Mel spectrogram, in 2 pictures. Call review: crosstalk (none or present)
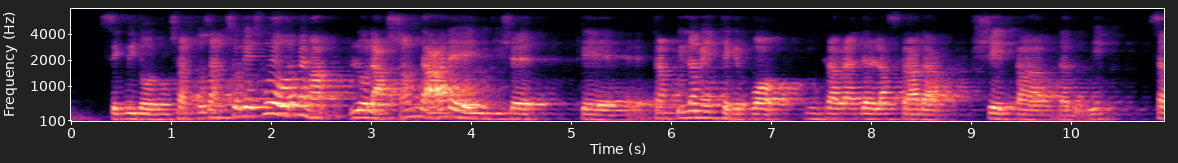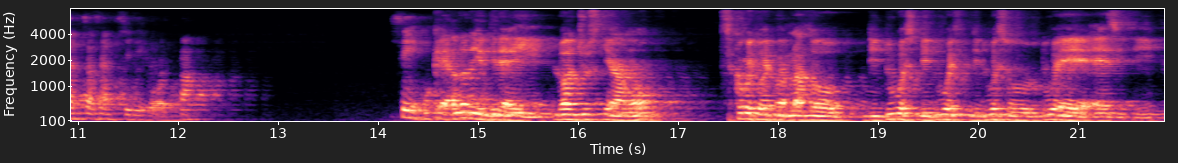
none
